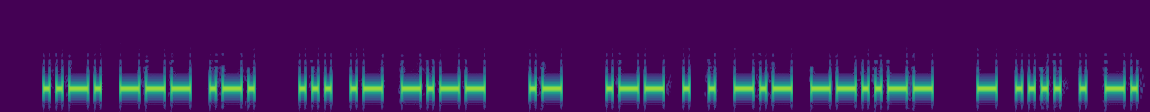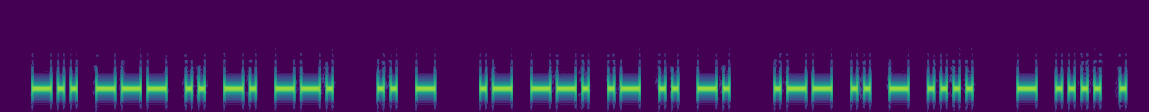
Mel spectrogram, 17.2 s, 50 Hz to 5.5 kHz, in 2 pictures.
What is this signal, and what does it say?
Morse code, heard as a keyed tone, about 25 wpm, 600 Hz. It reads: FOR SAY A WEEK, THEN DOING IT AGAIN WITH THE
